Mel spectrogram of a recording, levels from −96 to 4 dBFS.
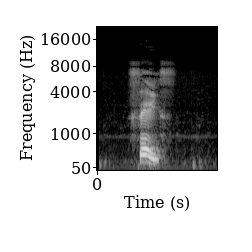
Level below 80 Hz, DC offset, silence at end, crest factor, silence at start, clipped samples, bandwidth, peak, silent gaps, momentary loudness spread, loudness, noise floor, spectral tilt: -60 dBFS; under 0.1%; 1.05 s; 20 dB; 0.7 s; under 0.1%; 9.2 kHz; -2 dBFS; none; 24 LU; -17 LUFS; -60 dBFS; -4.5 dB/octave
